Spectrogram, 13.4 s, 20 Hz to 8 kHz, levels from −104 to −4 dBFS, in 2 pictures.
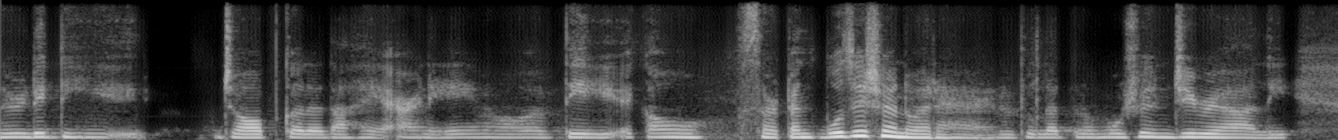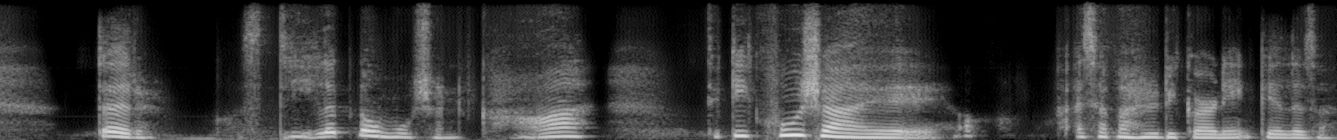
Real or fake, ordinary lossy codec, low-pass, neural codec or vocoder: fake; none; none; codec, 16 kHz, 0.5 kbps, X-Codec, HuBERT features, trained on LibriSpeech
